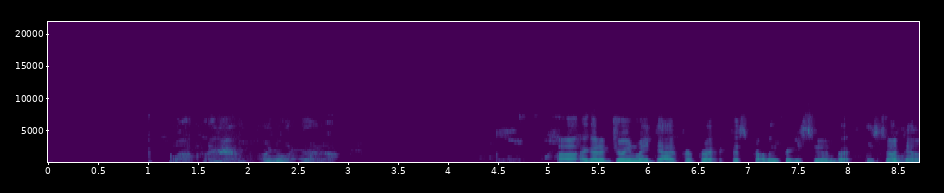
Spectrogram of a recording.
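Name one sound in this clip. An older man talks with animation over an online call.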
